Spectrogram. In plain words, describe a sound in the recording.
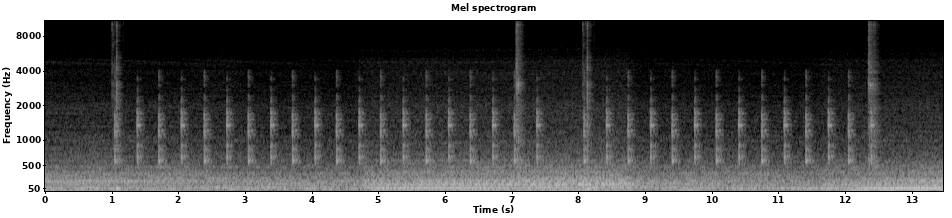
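A turn signal ticks quickly and evenly.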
